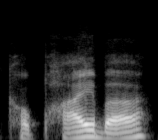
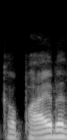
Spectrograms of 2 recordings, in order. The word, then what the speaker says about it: copaiba: So, the next product we'll talk about is copaiba or I just got back from Brazil on Sunday and you better not pronounce it copaiba there. It is copaiba. I'm very adamant about that.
